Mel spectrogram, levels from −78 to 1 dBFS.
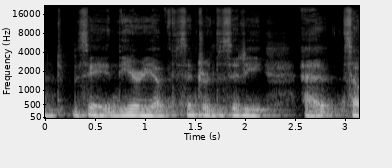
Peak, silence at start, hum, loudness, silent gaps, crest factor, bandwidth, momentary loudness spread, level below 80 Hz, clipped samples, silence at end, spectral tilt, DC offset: -8 dBFS; 0 s; none; -24 LUFS; none; 16 dB; over 20 kHz; 10 LU; -56 dBFS; under 0.1%; 0 s; -7 dB/octave; under 0.1%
